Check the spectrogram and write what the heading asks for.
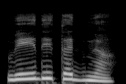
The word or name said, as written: ವೇದಿತಜ್ಞ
